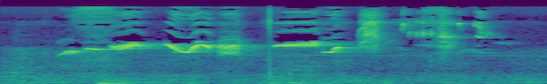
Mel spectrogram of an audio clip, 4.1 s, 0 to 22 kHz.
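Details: Blackbird heard singing at 7.30 pm in the evening: a sustained fluty, warbling phrase with wavering rising and falling notes, ending in several scratchy high twittering flourishes.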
